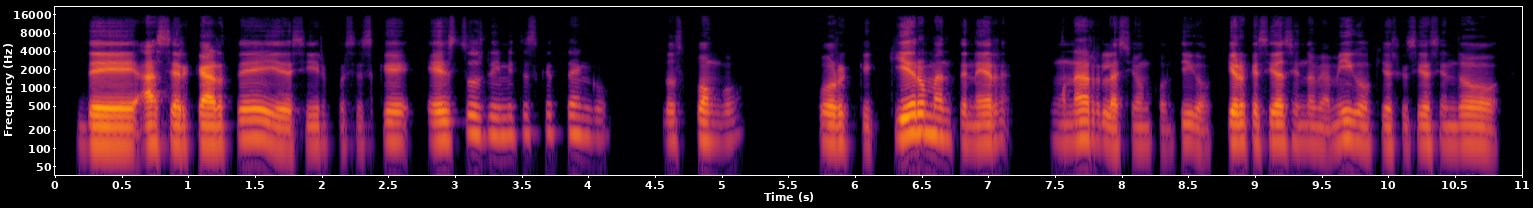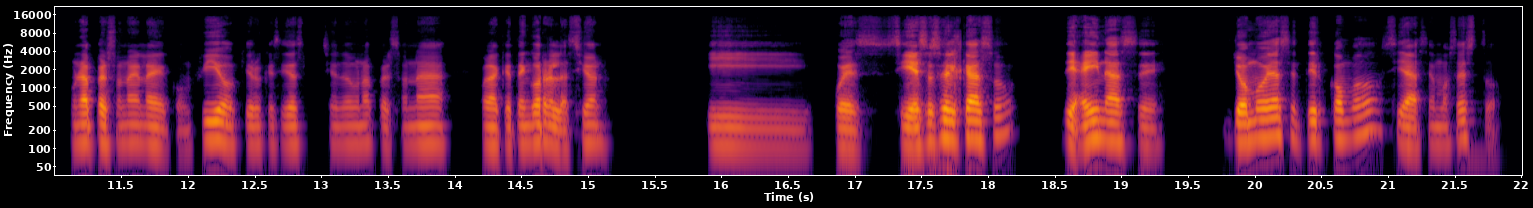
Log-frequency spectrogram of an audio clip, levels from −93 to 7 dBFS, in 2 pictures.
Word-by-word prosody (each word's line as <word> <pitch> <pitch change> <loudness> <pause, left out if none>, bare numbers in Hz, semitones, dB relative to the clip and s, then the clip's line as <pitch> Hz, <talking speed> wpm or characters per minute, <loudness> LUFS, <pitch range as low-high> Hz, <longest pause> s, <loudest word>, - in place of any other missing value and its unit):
de 115 -1 +6
acercarte 120 +4 +3
y 125 - -2
decir: 115 +2 -6 0.2
"Es 115 0 -21
que, 130 -2 -5
estos 140 +5 -2
límites 165 +1 -12
que 180 - -17
tengo 170 -4 -12 0.4
los 135 0 -12
pongo, 135 +2 -6 0.5
porque 125 -2 -4
quiero 175 +5 +5
mantener 130 -5 -4 0.3
una 135 +2 0
relación 115 -4 -7
contigo. 110 -1 -12
Quiero 130 0 +3
que 125 - -5
sigas 130 0 0
siendo 125 -1 -13
mi 115 - -11
amigo, 125 +1 -5
quiero 115 -2 -9
que 115 - -20
sigas 120 0 -6
siendo 115 -2 -5 0.3
una 125 0 +2
persona 125 +1 -2
en 125 - -6
la 115 - +1
que 105 - -11
confío, 125 +4 -2
quiero 115 -1 -8
que 115 - -17
sigas 115 0 -7
siendo 120 0 -13
una 120 0 -10
persona 120 +1 -6 0.2
con - - -8
la 115 - +2
que - - -7
tengo 120 +1 0
relación". 120 +1 -3 0.8
Y, 105 -3 -11
pues, 105 -3 0
si 115 - +1
ese 110 +5 +7
es 130 - -8
el 145 -2 +7
caso, 150 +6 +5 0.3
de - - +5
ahí 135 +5 +7
nace. 130 -6 0 0.5
Yo 130 - +7
me 140 - -2
voy 150 +1 +6
a 160 - +5
sentir 140 -3 -4
cómodo 160 +9 -3
si 135 -12 -7
hacemos 115 +2 -2
esto. 145 0 -9
125 Hz, 175 wpm, -24 LUFS, 115-140 Hz, 0.8 s, ese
